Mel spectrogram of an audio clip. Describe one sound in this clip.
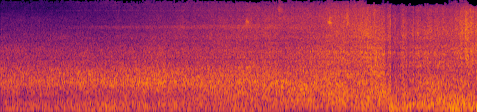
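A diesel locomotive engine rumbles as it approaches and passes close by.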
